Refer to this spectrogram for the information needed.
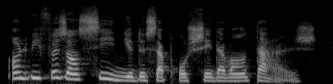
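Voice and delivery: ordinary delivery, nothing marked

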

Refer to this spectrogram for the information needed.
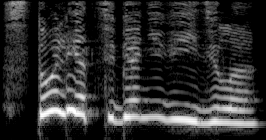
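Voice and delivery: high, drawn-out joyful exclamation; delighted. A narrator's reading. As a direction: exclaim slowly with overjoyed emphasis. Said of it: "обрадовалась Соня".

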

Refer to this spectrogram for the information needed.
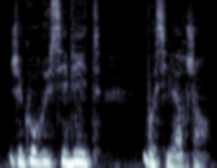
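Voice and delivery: mildly flustered, high then dropping; a touch of faltering haste; stammering. A narrator's reading. Daughter hands over the money, lightly stammering. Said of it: "répondit Louise en balbutiant".

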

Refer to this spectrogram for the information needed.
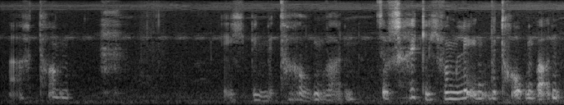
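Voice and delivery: soft, broken whisper to Tom; despairing whisper. Acted. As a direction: breathe it out as a confession. Confides her despair to Tom. (verzweifeltes, leises Flüstern)

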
